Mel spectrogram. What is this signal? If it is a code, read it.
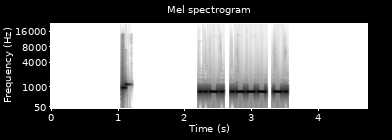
Morse code, heard as a keyed tone, about 30 wpm, 700 Hz. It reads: FJN
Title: USA Call Sign Postfixes - 3 Letters 30wpm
